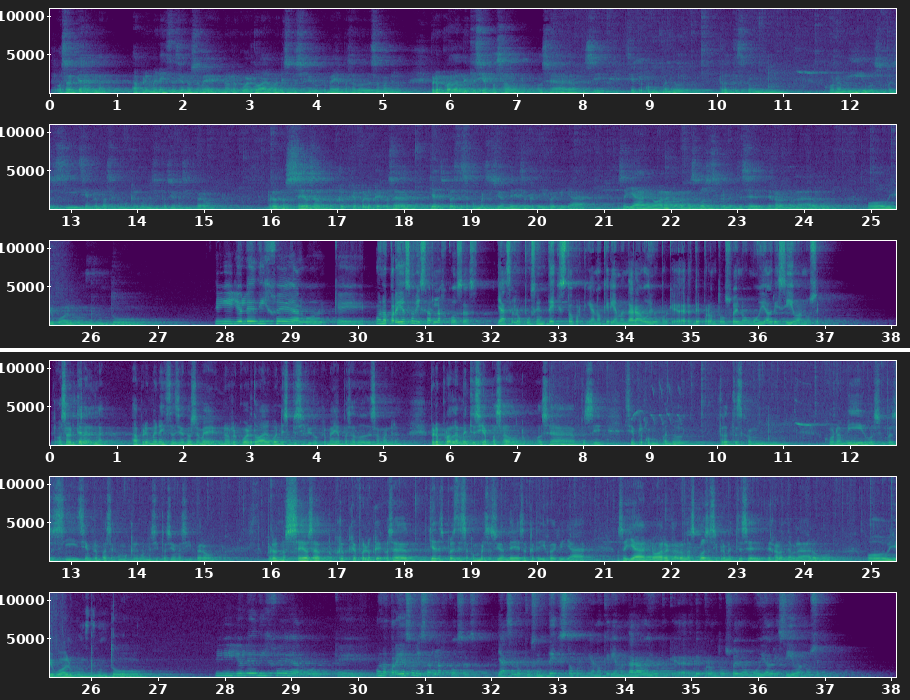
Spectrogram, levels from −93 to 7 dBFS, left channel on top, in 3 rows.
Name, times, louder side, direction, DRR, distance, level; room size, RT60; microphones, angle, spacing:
voice 1, 0.1-0.8 1.2-9.5 10.0-15.2 15.9-20.7 21.2-26.8, right 3 dB, 75° right, 8 dB, 0.6 m, -32 dB
sound 1, 7.5-25.6, right 1 dB, 30° right, 1.0 m, -48 dB
voice 2, 27.9-31.8 32.1-36.9, left 5 dB, 55° left, 11 dB, 0.5 m, -33 dB
15.5 x 7.2 x 3.8 m, 2.4 s
head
